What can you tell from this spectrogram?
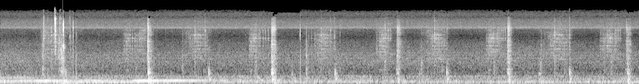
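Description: Clutch pedal being pressed and released, with scattered clicks and creaks from the pedal and hydraulic clutch linkage, over a steady low hum that stops about five seconds in.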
